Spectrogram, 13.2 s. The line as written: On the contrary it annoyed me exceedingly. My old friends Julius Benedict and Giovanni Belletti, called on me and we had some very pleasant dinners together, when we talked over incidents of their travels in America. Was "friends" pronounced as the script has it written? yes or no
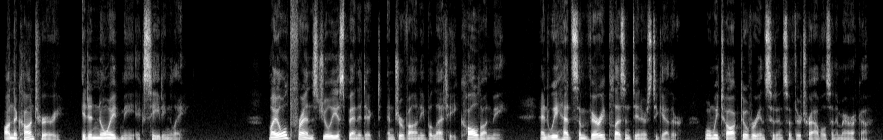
yes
